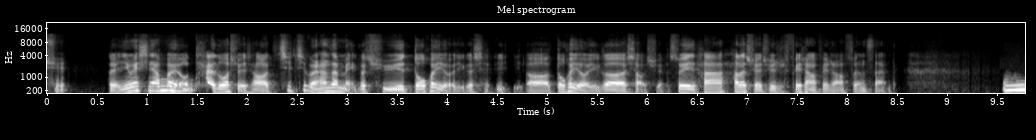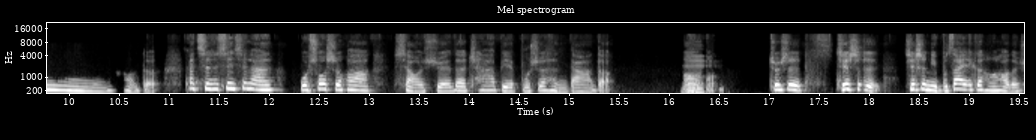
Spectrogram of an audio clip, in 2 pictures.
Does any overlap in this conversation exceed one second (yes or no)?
no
